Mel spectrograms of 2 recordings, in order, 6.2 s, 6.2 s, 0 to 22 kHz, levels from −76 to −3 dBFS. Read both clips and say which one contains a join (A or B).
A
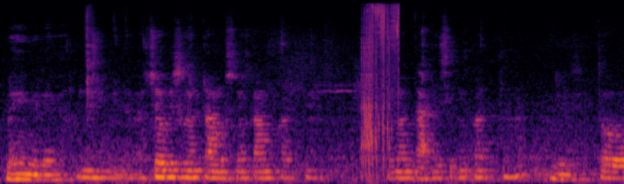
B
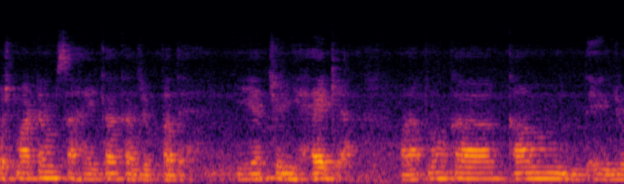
A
